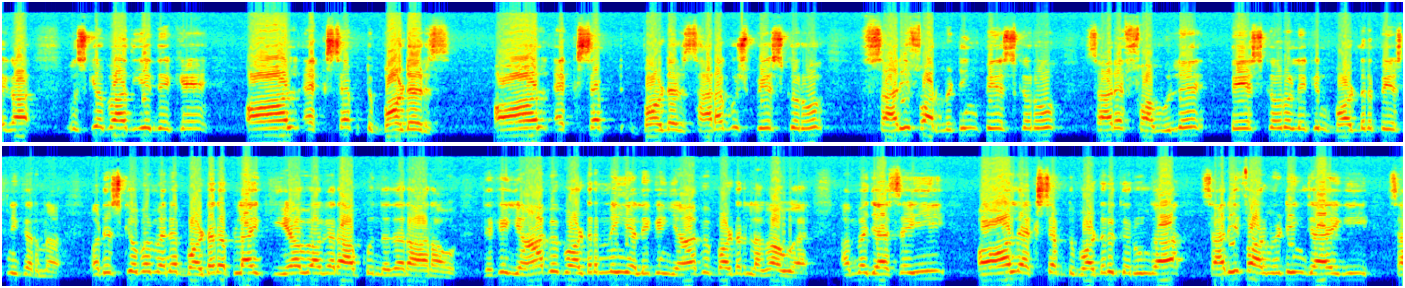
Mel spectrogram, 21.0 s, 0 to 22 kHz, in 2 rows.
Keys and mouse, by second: 17.3-18.3 drag.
